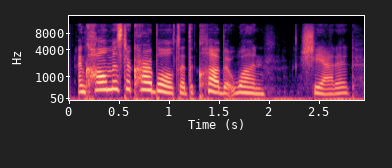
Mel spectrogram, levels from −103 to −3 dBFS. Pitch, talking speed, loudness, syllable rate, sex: 255 Hz, 245 wpm, -17 LUFS, 5.9 syllables/s, female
